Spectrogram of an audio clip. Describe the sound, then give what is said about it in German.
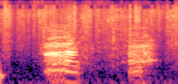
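A bear growls twice, a long rumbling growl followed by a shorter, lower one after a brief pause, with no speech over it. “Der Bär trottet tatsächlich los.”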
